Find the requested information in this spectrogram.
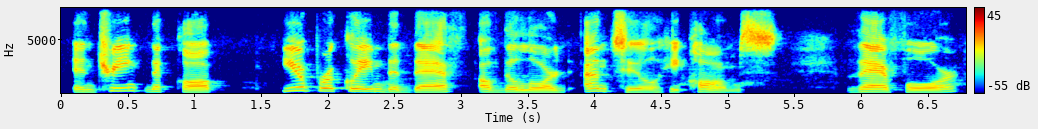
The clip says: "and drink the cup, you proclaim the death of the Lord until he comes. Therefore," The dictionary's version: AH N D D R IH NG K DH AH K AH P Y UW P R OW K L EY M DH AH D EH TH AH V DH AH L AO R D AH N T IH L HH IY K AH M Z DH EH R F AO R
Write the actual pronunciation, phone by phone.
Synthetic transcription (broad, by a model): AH N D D R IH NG K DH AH K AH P Y UW P R OW K L EY M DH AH D EH TH AH V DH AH L AO R D AH N T IH L HH IY K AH M S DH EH R F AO R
